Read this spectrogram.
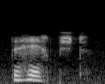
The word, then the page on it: d'r Herbscht: Bas Rhin; Herrlisheim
